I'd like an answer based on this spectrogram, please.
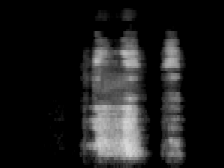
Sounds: Sniff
